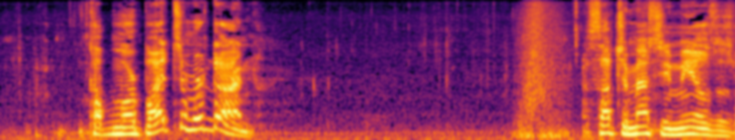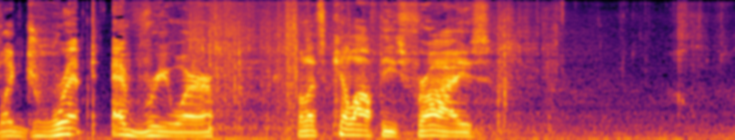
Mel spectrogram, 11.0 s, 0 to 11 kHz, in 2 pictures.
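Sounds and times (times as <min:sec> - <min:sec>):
low steady hum: 0:00.0 - 0:11.0
chewing food: 0:02.2 - 0:03.8, 0:09.5 - 0:11.0.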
